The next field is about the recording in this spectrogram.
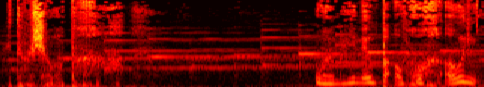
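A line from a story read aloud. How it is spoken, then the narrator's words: Tearful murmur. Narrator (Chinese): 王清林眼泪夺眶而出，喃喃自语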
